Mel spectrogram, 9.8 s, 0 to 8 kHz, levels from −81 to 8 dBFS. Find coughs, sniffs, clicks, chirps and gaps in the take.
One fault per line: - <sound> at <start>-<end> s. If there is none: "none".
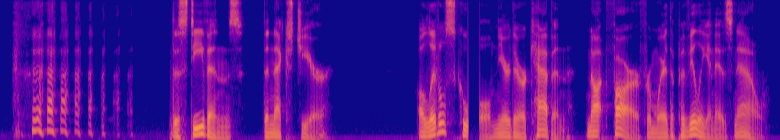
- laugh at 0.2-1.7 s
- dropout at 5.9-6.0 s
